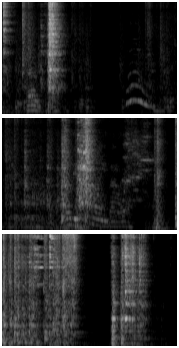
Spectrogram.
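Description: Pots, pans and metal cooking utensils clattering and clinking at a stovetop, with sharp knocks about a second in and a longer run of clatter near the end.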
